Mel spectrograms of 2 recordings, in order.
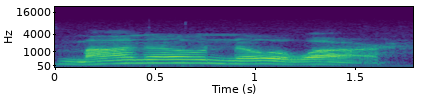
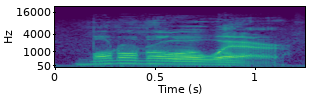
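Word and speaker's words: mono no aware: uh best short story Mano Noir by Ken l or kenlou or uh actually and I'm not making F of you it's pronounced mon no aware by kenl and it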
